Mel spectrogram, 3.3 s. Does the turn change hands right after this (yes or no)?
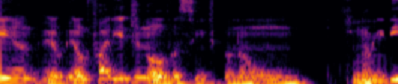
no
